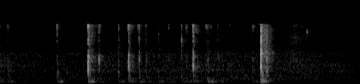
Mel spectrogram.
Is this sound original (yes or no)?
yes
